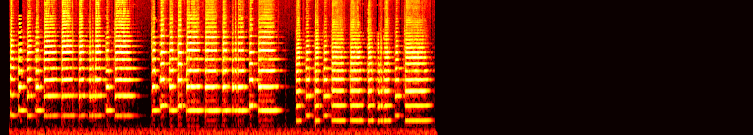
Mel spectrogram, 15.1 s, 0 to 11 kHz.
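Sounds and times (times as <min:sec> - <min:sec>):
bugle melody: 0:00.2 - 0:08.7.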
